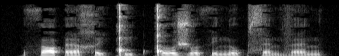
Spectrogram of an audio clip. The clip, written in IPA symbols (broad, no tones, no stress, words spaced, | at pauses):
θɒʔæ χiǃip ǃoʒoθin opsænvæn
